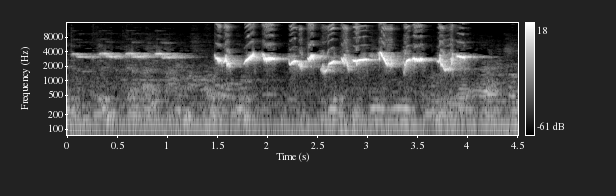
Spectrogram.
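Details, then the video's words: Caged robin in a small cage, singing in full voice: a long steady whistled note, then a run of bright, rapidly varied warbling phrases sliding up and down, with faint murmuring voices underneath. "suara burung robin gacor di sangkar kecil"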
